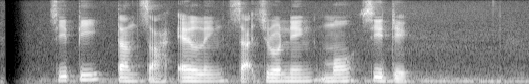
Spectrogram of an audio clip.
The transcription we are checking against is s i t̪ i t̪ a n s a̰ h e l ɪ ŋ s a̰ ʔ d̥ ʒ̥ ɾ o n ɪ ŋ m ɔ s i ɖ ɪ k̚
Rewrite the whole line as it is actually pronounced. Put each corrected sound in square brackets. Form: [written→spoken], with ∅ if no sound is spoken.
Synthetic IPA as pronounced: s i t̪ i t̪ a n s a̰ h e l ɪ ŋ s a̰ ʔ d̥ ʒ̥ ɾ o n ɪ ŋ m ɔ s i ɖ ɪ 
